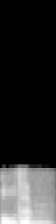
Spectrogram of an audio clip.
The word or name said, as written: Oldham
